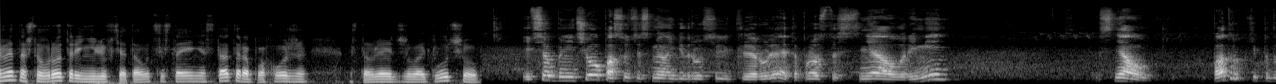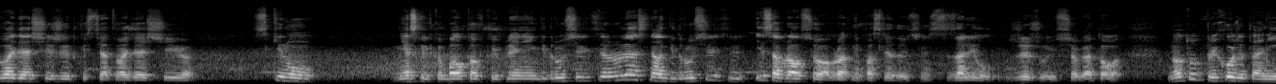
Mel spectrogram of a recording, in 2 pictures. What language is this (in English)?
Russian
